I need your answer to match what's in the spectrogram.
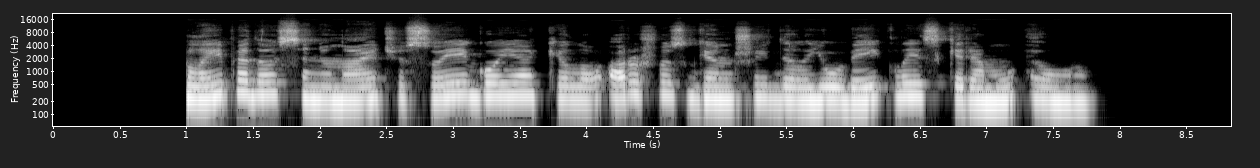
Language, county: Lithuanian, Kaunas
